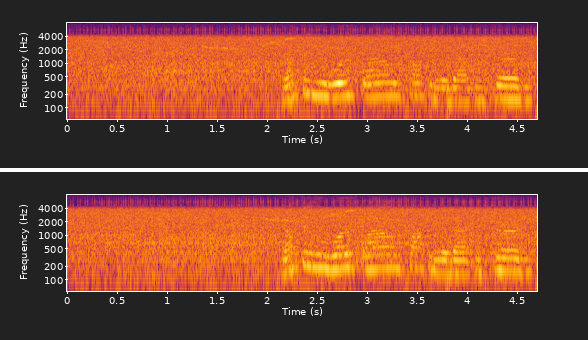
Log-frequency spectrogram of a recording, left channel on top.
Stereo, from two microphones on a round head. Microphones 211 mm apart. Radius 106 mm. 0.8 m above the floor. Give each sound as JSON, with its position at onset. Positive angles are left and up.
{"t": 2.1, "sound": "a man speaking", "side_deg": -65, "distance_m": 1.9}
